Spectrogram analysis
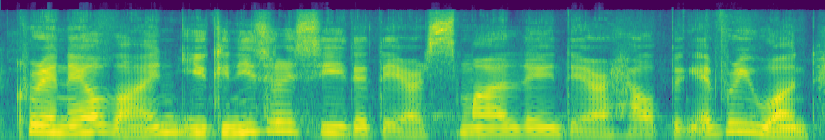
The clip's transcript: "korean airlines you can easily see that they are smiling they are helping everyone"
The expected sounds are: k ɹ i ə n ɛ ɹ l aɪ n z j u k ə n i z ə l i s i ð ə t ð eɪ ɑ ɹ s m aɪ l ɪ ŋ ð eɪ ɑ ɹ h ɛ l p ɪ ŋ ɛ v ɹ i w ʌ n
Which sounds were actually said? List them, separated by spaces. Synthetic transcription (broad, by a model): k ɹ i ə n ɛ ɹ l aɪ n j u k ə n i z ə l i s i ð ə t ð eɪ ɑ ɹ s m aɪ l ɪ ŋ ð eɪ ɑ ɹ h ɛ l p ɪ ŋ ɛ v ɹ i w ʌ n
